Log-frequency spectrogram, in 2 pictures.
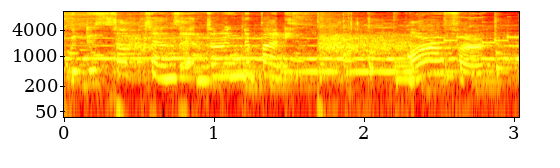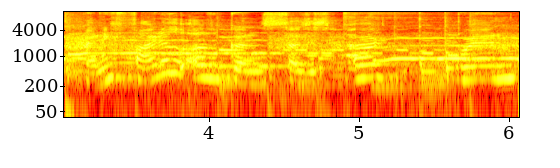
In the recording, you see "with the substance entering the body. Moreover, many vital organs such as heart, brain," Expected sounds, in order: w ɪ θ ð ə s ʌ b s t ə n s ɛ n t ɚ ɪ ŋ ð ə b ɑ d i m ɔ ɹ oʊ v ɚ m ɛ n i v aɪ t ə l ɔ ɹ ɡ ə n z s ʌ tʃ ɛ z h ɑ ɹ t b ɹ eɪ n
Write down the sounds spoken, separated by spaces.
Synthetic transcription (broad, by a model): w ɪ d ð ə s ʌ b s t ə n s ɛ n t ɚ ɪ ŋ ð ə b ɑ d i m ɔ ɹ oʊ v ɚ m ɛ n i f aɪ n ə l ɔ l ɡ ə n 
